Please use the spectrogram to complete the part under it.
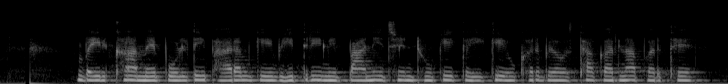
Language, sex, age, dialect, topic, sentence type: Chhattisgarhi, female, 25-30, Northern/Bhandar, agriculture, statement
